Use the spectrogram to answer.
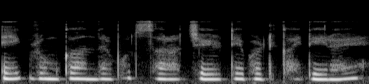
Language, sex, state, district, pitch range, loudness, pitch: Hindi, female, Arunachal Pradesh, Papum Pare, 240-265 Hz, -15 LUFS, 250 Hz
